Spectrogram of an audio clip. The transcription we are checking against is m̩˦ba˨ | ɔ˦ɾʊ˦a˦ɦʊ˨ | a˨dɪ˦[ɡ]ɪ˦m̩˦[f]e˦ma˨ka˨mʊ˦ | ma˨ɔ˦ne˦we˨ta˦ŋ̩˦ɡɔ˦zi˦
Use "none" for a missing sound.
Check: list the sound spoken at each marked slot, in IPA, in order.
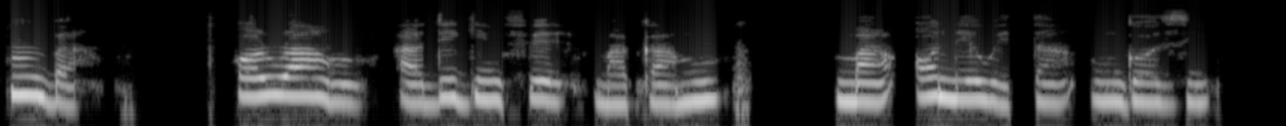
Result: ɡ, f

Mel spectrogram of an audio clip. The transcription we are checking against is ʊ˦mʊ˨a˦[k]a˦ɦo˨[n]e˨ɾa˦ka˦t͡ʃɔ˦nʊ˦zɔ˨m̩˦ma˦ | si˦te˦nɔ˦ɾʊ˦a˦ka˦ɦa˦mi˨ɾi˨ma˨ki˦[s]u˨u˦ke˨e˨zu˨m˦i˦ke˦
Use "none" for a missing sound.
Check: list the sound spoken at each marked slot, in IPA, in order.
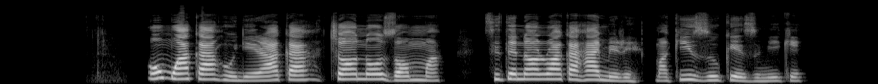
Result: k, ɲ, z

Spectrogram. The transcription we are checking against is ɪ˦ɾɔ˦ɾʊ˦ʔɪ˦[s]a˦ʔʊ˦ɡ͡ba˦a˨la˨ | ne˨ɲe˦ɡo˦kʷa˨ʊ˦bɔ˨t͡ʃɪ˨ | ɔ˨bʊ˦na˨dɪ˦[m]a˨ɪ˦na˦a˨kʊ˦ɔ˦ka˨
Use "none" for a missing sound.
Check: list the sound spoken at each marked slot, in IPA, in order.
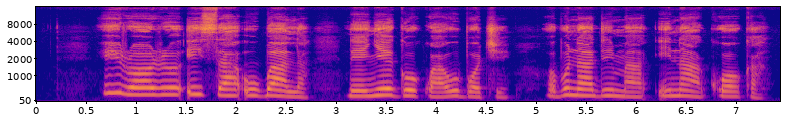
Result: s, m

